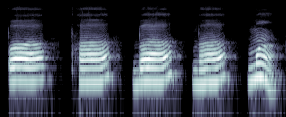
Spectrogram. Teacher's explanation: ओष्ठ दोनों होठों से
